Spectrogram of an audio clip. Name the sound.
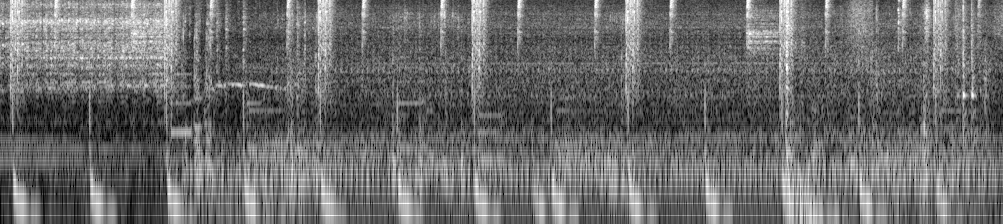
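portable generator starting up and running at a campsite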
